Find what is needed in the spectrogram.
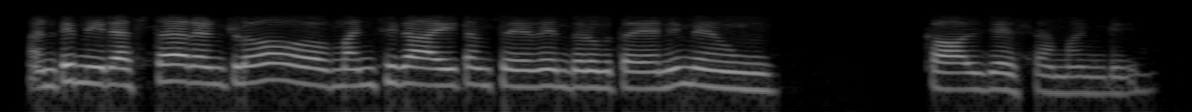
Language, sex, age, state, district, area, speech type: Telugu, female, 30-45, Andhra Pradesh, Bapatla, rural, conversation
